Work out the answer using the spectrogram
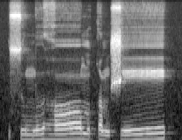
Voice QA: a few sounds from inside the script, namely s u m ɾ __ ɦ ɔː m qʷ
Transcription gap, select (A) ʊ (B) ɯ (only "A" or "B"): A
